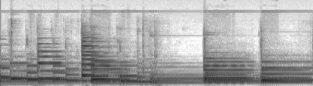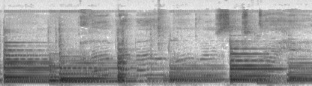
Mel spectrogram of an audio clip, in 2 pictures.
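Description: Digital piano playing an instrumental passage of struck chords, each one ringing and fading before the next, with a few stronger accents.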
